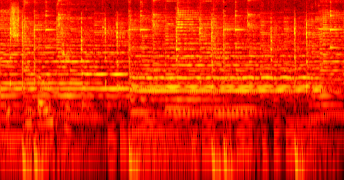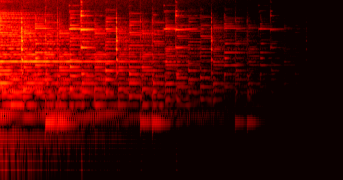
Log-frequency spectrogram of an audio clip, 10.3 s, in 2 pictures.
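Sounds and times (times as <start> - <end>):
telephone on-hold music: 0.0 - 7.7.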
